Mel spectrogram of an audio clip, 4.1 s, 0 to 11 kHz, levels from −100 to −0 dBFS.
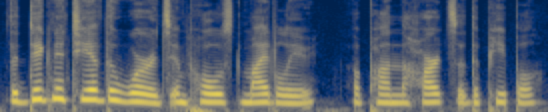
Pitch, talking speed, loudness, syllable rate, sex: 210 Hz, 190 wpm, -19 LUFS, 5.7 syllables/s, female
